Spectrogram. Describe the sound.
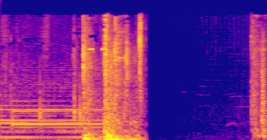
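A house door is shut with one solid, heavy thunk that cuts off a steady, tonal hum, followed by a moment of silence and then a short muffled sound.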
